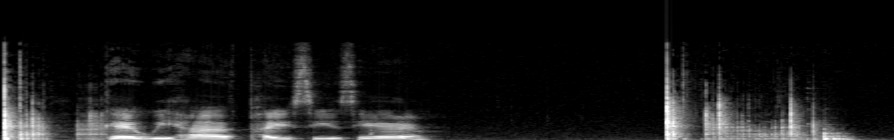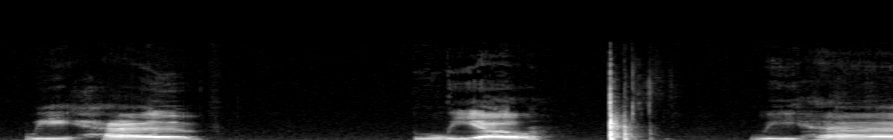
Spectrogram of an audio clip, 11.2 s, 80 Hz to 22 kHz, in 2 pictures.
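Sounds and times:
astrological dice being rolled and clattering: 0.0s - 0.8s, 4.2s - 5.4s, 9.4s - 9.8s
speech: 0.7s - 2.8s, 5.8s - 7.0s, 8.2s - 9.1s, 10.3s - 11.1s.

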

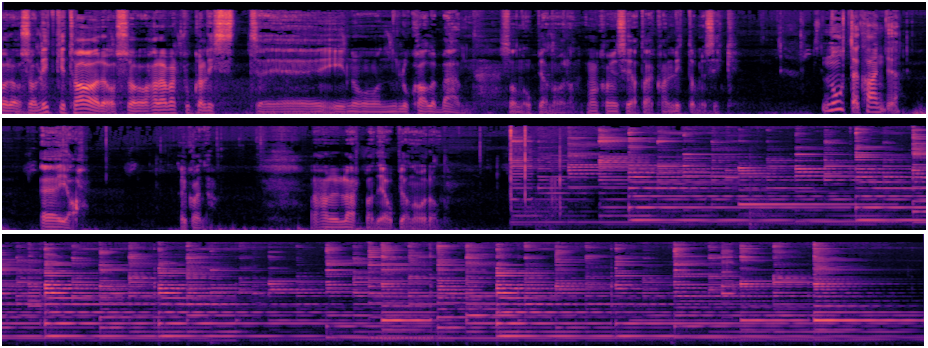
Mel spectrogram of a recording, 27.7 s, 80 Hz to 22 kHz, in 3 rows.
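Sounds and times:
speech: 0.0s - 7.5s, 8.2s - 10.2s, 11.0s - 11.5s, 12.3s - 13.8s
newly made kantele zither of pine and birch plucked in a ringing melody: 14.3s - 27.7s.

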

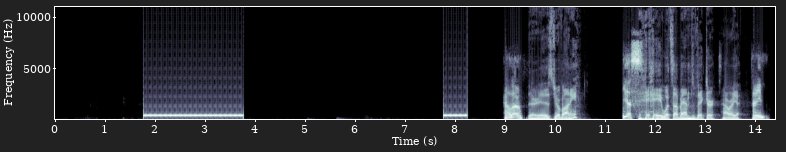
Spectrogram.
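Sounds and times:
electronic telephone ringback tone of an outgoing phone call: 1.8s - 3.8s, 7.8s - 8.3s
speech: 9.3s - 10.6s, 11.4s - 14.3s.

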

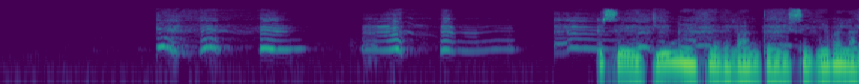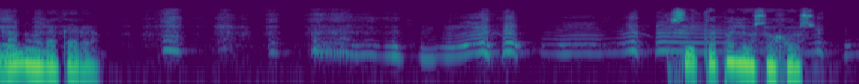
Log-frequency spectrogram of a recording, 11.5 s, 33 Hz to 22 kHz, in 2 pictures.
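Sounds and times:
woman bursting into tears, wailing sobs: 1.0s - 11.4s
speech: 4.0s - 6.5s, 10.3s - 11.4s.

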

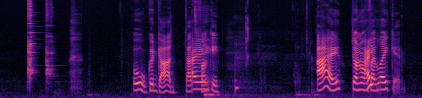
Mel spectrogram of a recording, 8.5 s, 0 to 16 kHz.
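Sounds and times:
softer clatter of glass: 0.6s - 1.2s
wine glasses clinking together in a toast: 0.6s - 1.2s
speech: 2.8s - 4.8s, 6.4s - 8.1s.

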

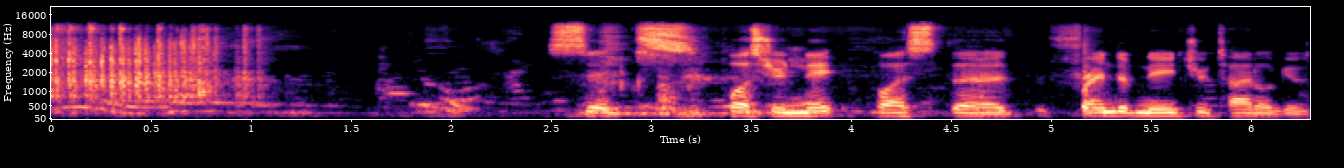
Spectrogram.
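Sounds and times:
dice rattling and tumbling across a hard tabletop: 0.0s - 1.1s
speech: 2.5s - 6.2s.

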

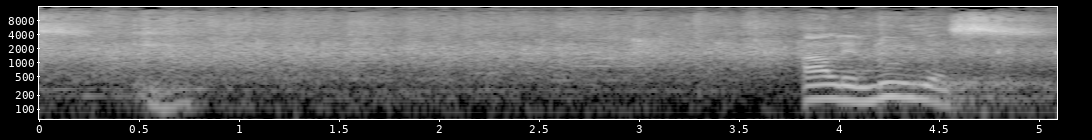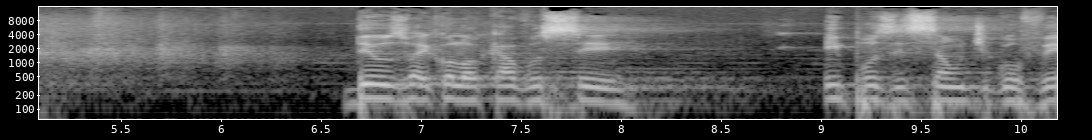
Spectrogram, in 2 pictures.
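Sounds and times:
crowd applauding loudly: 0.0s - 6.7s
cheer or shout from the crowd: 2.6s - 3.2s
speech: 3.8s - 5.0s, 6.6s - 8.2s, 9.0s - 10.1s.

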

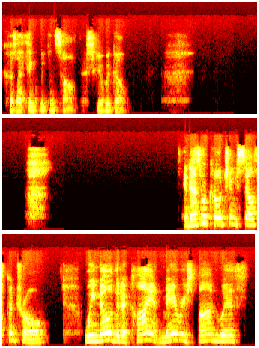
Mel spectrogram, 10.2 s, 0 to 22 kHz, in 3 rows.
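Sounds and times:
speech: 0.1s - 1.8s, 5.8s - 10.1s
deep breaths taken during a self-control coaching exercise: 2.1s - 2.7s, 7.6s - 7.9s.

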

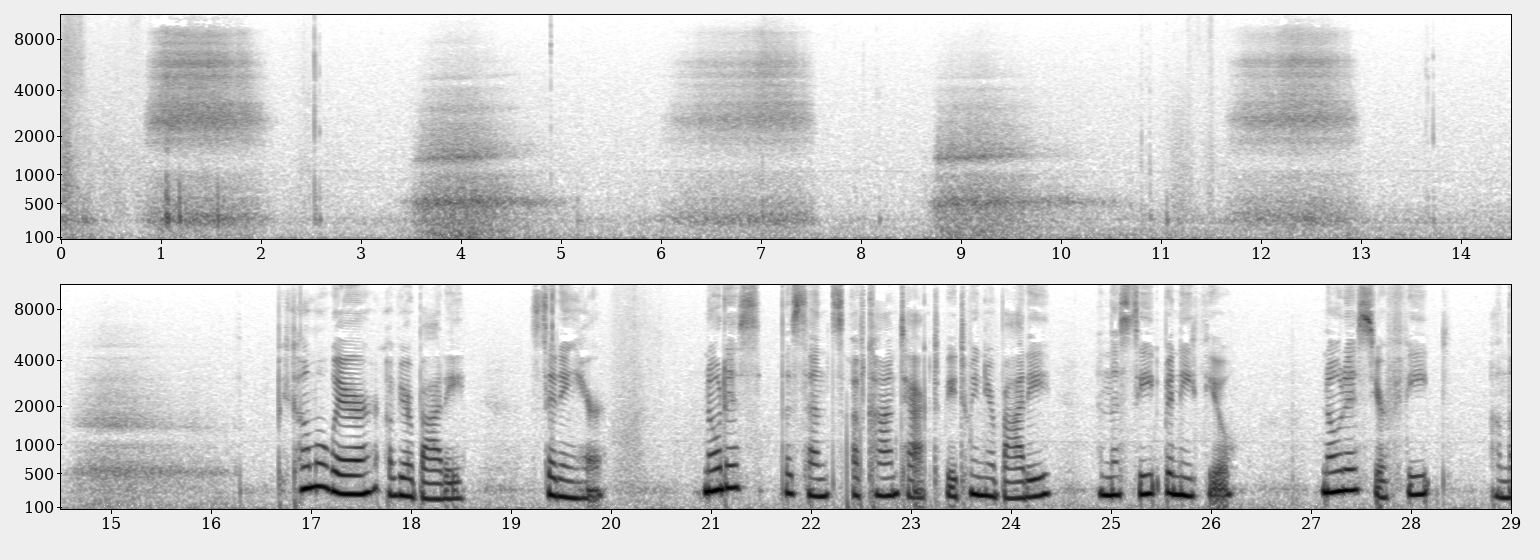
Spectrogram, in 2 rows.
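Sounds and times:
deep slow breathing: 0.0s - 2.2s, 3.4s - 5.3s, 6.0s - 7.7s, 8.6s - 10.8s, 11.6s - 13.1s, 14.6s - 16.4s
speech: 16.8s - 18.6s, 19.4s - 20.0s, 21.0s - 26.3s, 27.1s - 28.9s.

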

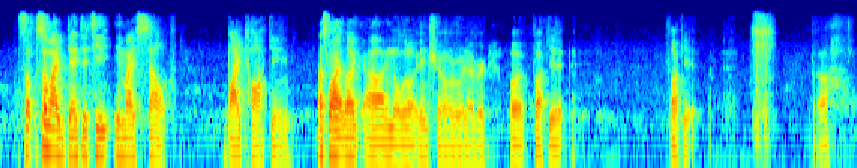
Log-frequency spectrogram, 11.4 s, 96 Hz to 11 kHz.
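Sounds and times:
speech: 0.2s - 2.4s, 3.0s - 7.8s, 8.9s - 9.3s, 10.9s - 11.3s
sick person sniffling: 10.0s - 10.4s.

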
